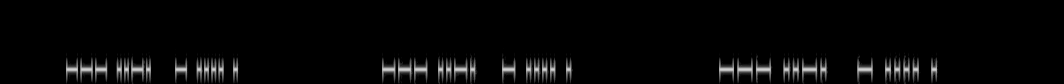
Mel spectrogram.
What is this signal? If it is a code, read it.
Morse code, heard as a keyed tone, about 28 wpm, 700 Hz. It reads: OF THE OF THE OF THE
